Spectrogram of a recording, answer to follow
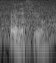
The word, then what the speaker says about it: Benefield: Benefield. It's just an L. Why does everybody keep giving him a D?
